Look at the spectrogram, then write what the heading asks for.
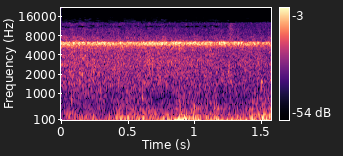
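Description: Low thunder rumbling after a lightning strike, a continuous deep roll that swells slightly toward the end, moderately loud with no voices.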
